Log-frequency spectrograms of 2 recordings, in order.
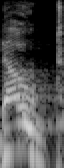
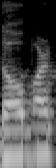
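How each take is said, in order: First: The b sound is silent, giving dout. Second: The b sound is pronounced in the middle. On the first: The speaker calls it right. "बी silent हो जाता है" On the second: The speaker calls it wrong. "डॉबट नहीं"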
